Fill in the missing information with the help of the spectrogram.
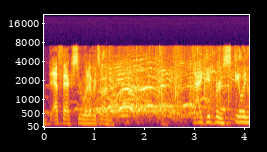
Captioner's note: vítores y aplausos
